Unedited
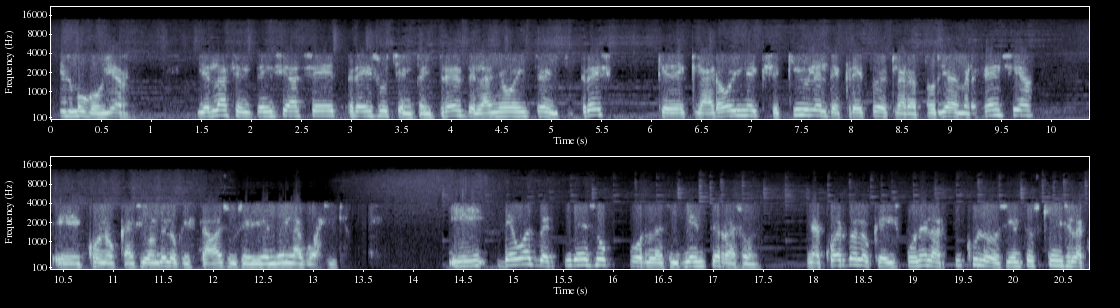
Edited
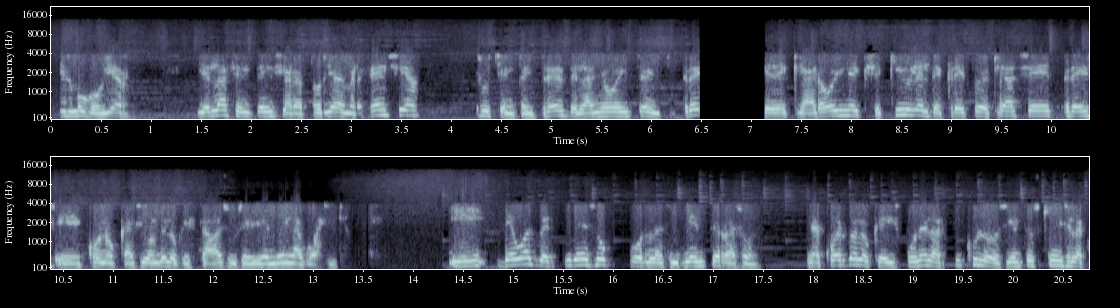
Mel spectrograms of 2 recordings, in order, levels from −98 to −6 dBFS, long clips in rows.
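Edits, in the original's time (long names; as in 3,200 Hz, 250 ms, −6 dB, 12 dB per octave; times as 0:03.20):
0:02.35–0:03.26: swap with 0:08.49–0:10.42
0:05.47–0:06.13: silence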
